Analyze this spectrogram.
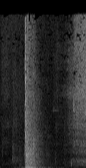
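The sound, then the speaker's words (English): A door to a preparation room being shut: a single loud thump with a brief rattle, followed by faint, quieter room sounds. “Capes made his way to the preparation room and shut the door.”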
